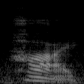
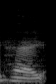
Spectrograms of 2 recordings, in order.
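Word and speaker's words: Haigh: Mrs Kimball by Jennifer High I guess that's how you pronounce it I looked it up to see might be hey h-a-i-g-h this is her very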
